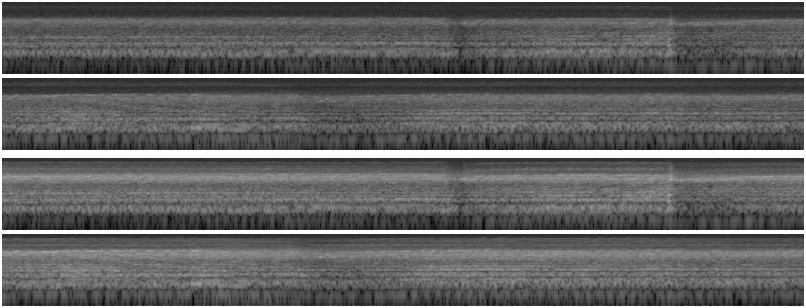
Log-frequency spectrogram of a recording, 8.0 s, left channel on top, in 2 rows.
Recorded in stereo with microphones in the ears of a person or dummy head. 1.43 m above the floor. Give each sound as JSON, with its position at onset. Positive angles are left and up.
{"t": 0.0, "sound": "a drone", "side_deg": -40}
